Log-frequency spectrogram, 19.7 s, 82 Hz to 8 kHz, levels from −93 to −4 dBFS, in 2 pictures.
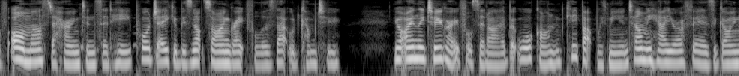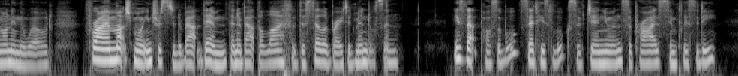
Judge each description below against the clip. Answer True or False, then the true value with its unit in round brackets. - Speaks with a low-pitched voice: False (180 Hz)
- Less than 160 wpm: False (205 wpm)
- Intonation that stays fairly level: True (2.3 semitones)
